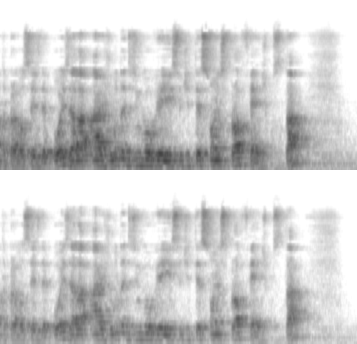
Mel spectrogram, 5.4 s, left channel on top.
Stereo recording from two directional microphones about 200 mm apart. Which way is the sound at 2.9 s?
15° right (ahead or behind).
